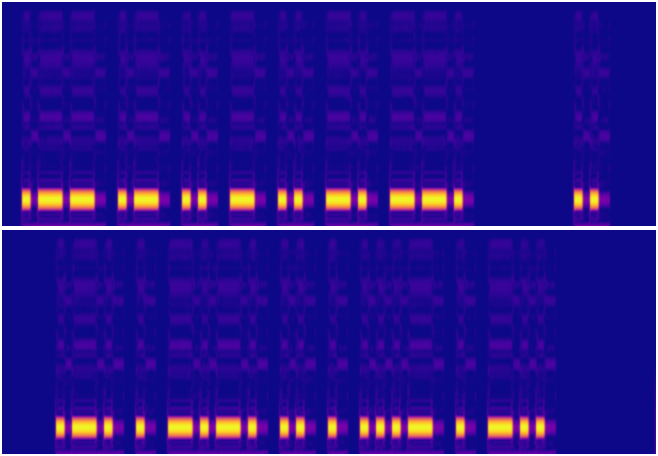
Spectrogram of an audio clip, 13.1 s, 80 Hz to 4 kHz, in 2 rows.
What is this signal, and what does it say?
Morse code, heard as a keyed tone, about 15 wpm, 550 Hz. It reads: WAITING I RECIEVED
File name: n6tt p1 15C13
